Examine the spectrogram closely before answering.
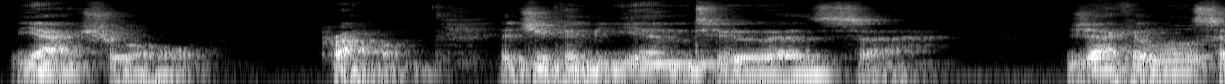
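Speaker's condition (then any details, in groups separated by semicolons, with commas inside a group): No condition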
